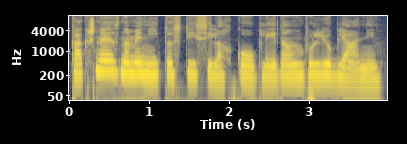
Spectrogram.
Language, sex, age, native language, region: Slovenian, female, 18-29, Slovenian, Central Slovenia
